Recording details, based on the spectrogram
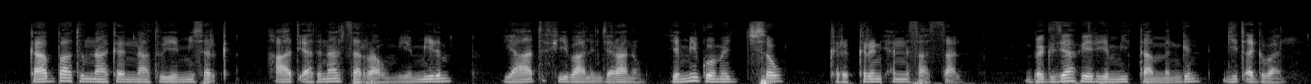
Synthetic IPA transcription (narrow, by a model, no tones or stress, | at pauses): kʰəabːat̪ʰunːakʰəɨnːat̪ʰujɛmːisəɾkʼ | hat̪ʼjat̪ɨnalsərːahumjɛmːilɨm | jɛat̪ʼfjiβalɨnd͡ʒɛɾanəw | jɛmːiɡo̞məd͡ʒsəw | kʰɨɾɨkːɨɾɨnjanːɨsasa̰l | bəɨɡzijaβhe̞ɾjɛmːit̪ʰːamːənɡɨn | jɪt̪ʼəɡβal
